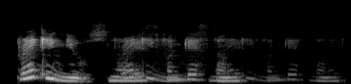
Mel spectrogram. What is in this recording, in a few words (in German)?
Jingel Breaking News Anmod; Promotion Reggae worldwide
